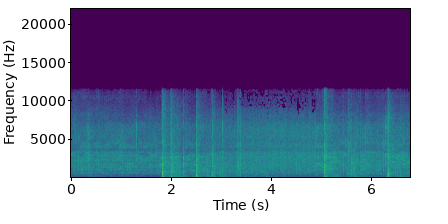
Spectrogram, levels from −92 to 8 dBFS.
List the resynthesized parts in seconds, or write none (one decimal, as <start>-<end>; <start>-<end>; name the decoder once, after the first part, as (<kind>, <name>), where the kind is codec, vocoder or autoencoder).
0.0-2.7 (codec, SNAC); 4.9-6.8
